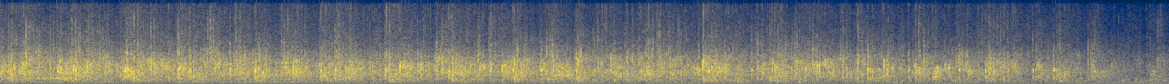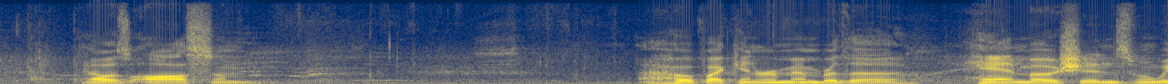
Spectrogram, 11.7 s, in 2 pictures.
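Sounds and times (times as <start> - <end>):
audience applause: 0.0 - 8.1
speech: 6.3 - 7.3, 9.1 - 11.6.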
